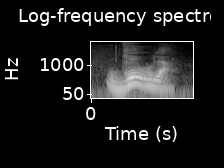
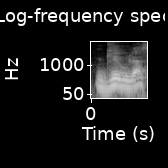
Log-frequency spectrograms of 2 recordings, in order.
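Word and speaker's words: Geoula (גאולה): La libération, la rédemption, comment on le dit en hébreu Geoula. C'est un truc de fou. Geoula, ça s'écrit Gimel, Aleph, Vav, Lamed, He.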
